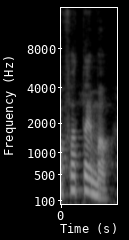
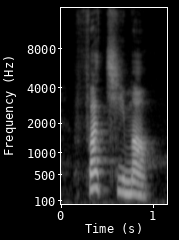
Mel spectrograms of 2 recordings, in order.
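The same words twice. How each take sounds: First: Fatima mispronounced as "Fatama", softer; wrong way. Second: Fatima said cleanly, fa-ti-ma; right way. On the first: Teacher imitating a pupil's misreading, Fatama. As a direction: say Fatima with an a in place of the i. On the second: Teacher giving pupils the correct reading, Fatima. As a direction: pronounce each syllable of Fatima correctly. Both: Shown as a demonstration. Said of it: "C'est pas Fatima".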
